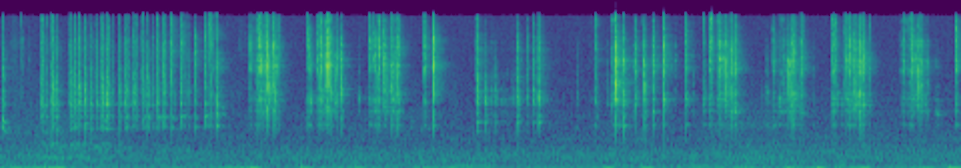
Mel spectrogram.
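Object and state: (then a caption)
Aluminum soda can. An unopened LaCroix aluminum soda can is tapped on its side and top with long nails, giving a rapid, irregular run of light, bright clicks and metallic ticks. Each tap dies away almost instantly, with some taps grouped into brief flurries over a faint low rumble.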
